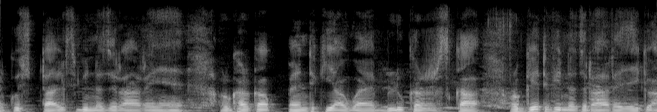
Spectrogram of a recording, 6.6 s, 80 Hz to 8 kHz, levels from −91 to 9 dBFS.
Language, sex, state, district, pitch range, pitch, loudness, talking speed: Hindi, male, Jharkhand, Ranchi, 115-125 Hz, 120 Hz, -19 LUFS, 220 wpm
